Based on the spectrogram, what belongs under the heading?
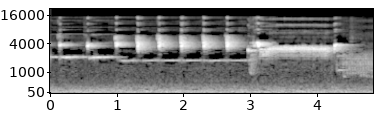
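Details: An American Singer canary, a cross of Border and Roller canaries, sings a bright, high series of quick repeated notes, about three a second, then breaks into a rapid buzzy trill.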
